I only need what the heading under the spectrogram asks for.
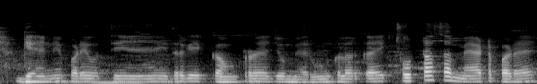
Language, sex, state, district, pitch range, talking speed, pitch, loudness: Hindi, male, Punjab, Fazilka, 130-140 Hz, 210 wpm, 135 Hz, -19 LUFS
